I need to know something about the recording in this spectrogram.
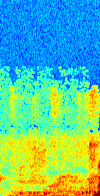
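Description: Domestic pigeon cooing, low and wavering, from about half a second in until near the end.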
